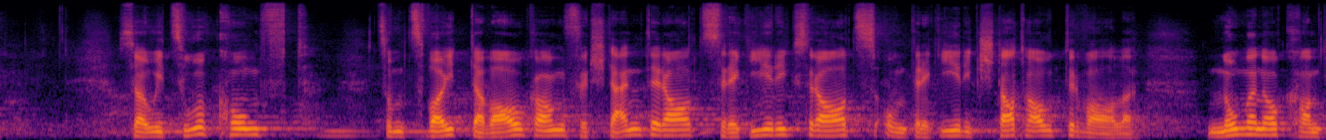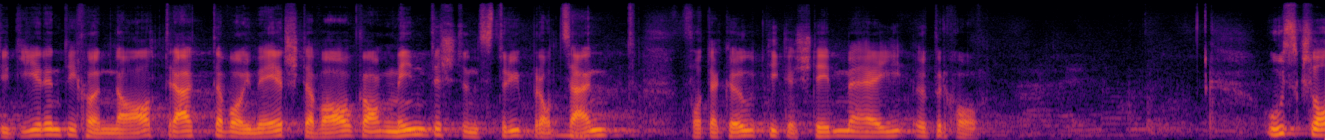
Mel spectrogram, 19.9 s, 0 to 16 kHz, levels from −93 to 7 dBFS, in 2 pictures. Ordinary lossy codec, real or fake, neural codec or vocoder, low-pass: none; fake; codec, 44.1 kHz, 7.8 kbps, DAC; 14.4 kHz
